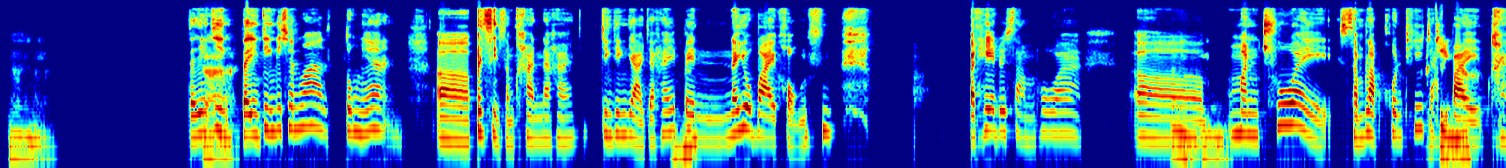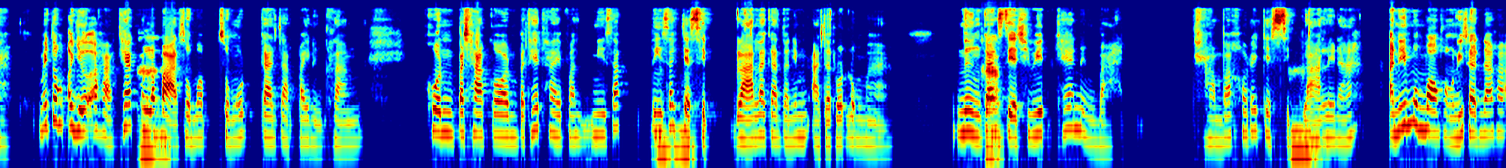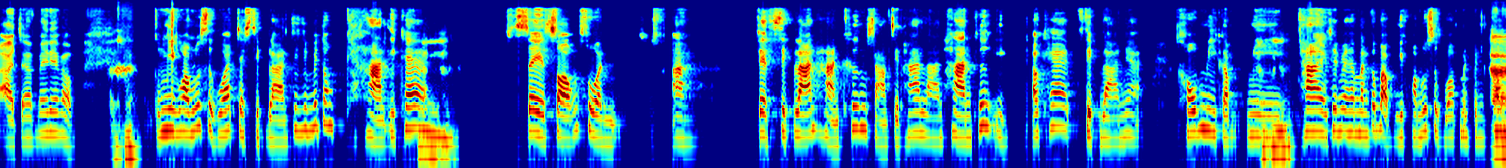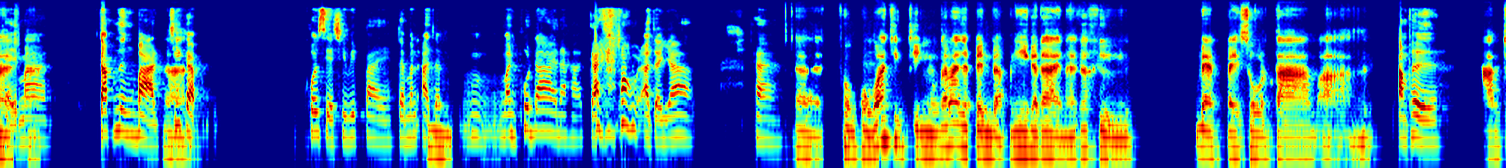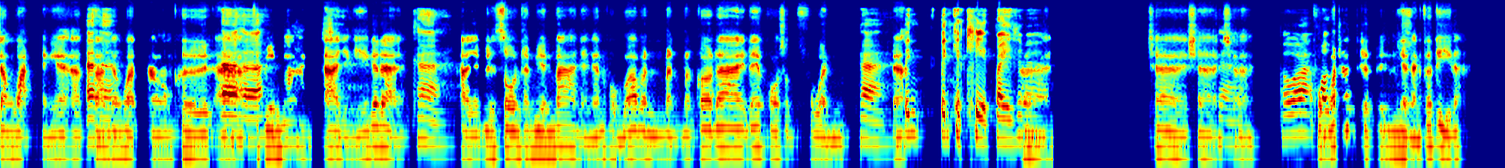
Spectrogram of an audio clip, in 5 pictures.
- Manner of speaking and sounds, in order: other background noise; chuckle; tapping; laughing while speaking: "กระทำ"
- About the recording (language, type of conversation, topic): Thai, unstructured, เราควรเตรียมตัวอย่างไรเมื่อคนที่เรารักจากไป?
